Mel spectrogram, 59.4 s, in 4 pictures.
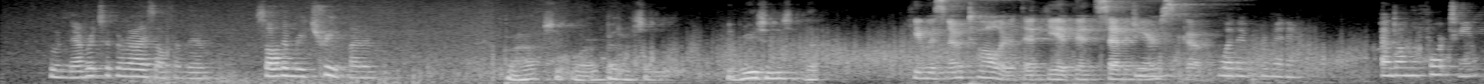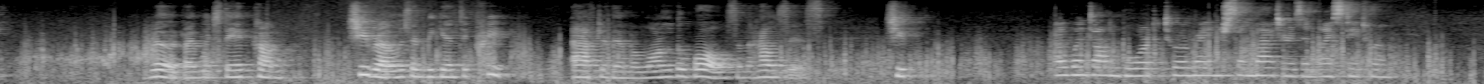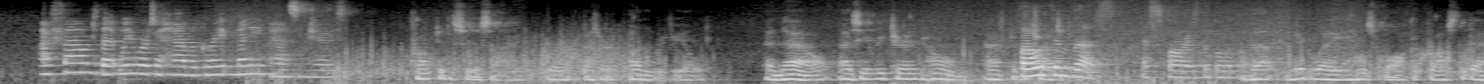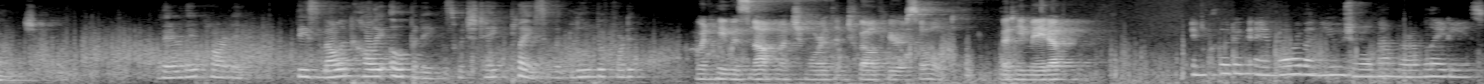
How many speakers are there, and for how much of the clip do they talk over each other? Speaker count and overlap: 4, about 3%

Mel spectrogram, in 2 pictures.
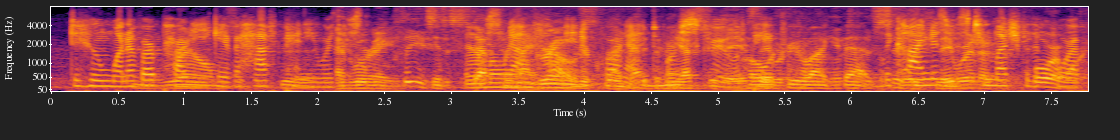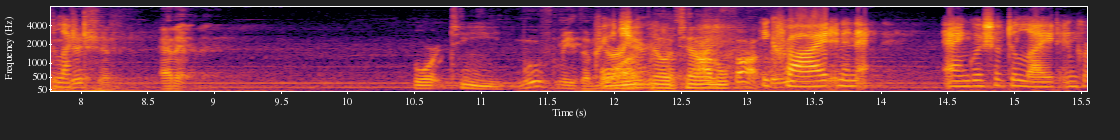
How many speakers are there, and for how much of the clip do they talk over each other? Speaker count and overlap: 3, about 64%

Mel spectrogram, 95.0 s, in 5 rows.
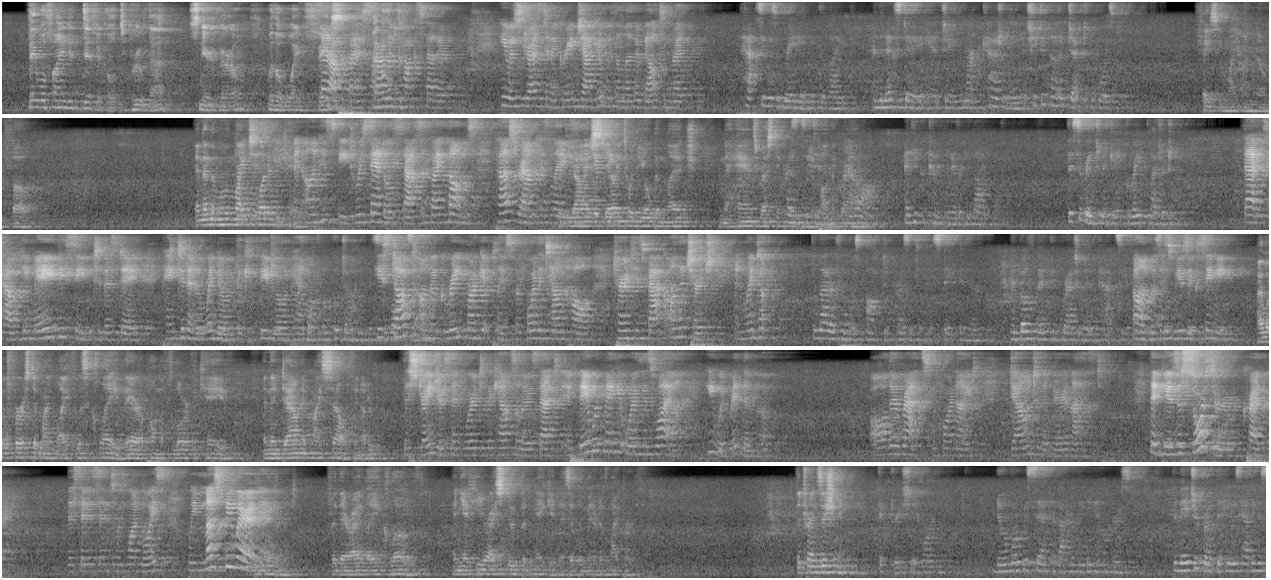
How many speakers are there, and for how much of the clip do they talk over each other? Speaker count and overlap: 4, about 8%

